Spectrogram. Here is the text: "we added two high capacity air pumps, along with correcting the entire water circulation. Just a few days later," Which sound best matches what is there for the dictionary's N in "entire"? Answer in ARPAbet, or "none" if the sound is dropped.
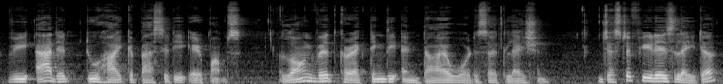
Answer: N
